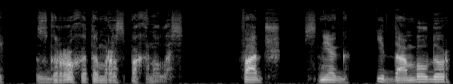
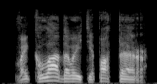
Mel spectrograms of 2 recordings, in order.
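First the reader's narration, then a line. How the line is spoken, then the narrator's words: Roar. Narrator (Russian): взревел он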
